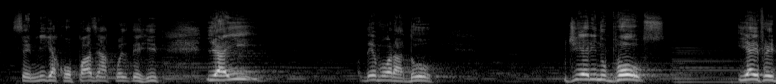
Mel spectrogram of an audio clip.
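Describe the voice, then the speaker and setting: A Brazilian man with a high voice preaches a sermon. He tells a personal story, then builds to loud, fervent preaching. His voice rings through a large, reverberant hall with faint music underneath. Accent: Brazilian Portuguese. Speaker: pastor. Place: church hall.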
